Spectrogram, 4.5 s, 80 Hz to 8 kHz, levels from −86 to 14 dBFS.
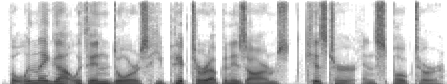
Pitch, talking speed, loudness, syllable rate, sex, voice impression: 135 Hz, 255 wpm, -17 LUFS, 5.6 syllables/s, male, masculine, adult-like, slightly powerful, slightly refreshing, sincere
